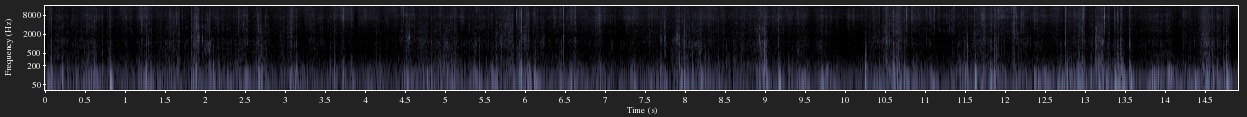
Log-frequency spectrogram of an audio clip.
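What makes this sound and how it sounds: Fingertips and nails tap and pluck near the laces and tongue of a grey Adidas NMD knit and rubber sneaker resting on a hand. The quiet, irregular taps are soft and dull, with a deep, muffled low-end thud and almost no ring.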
